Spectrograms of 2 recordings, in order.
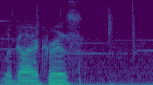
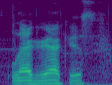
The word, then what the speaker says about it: Lagiacrus: gotten, which were Steregios, Lagiacrus, or Lagriacus, as some people pronounce it, and Mitsune.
